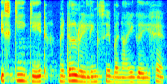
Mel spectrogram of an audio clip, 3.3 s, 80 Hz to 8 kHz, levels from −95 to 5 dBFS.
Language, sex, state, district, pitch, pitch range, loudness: Hindi, female, Arunachal Pradesh, Papum Pare, 180 Hz, 165-190 Hz, -17 LUFS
